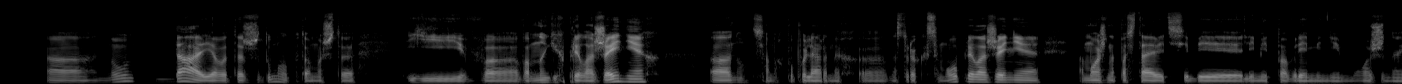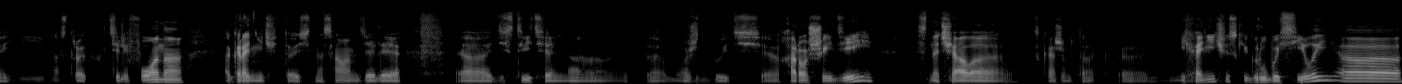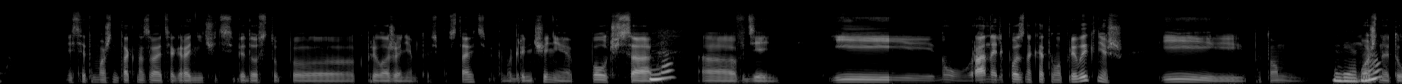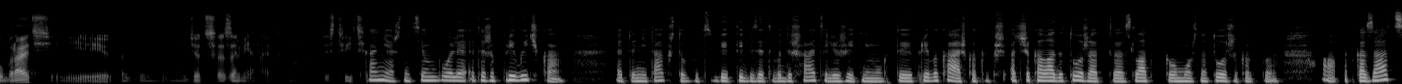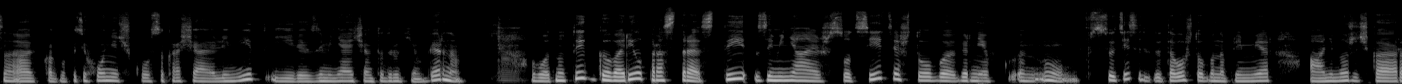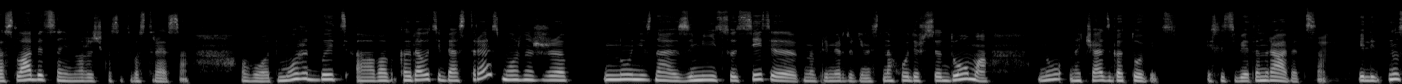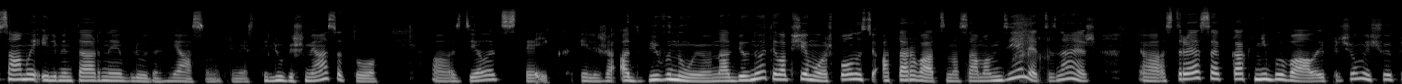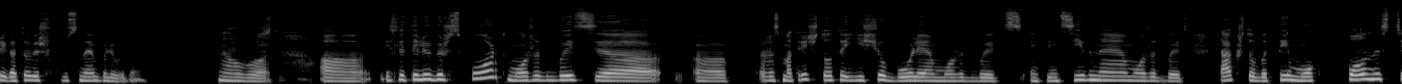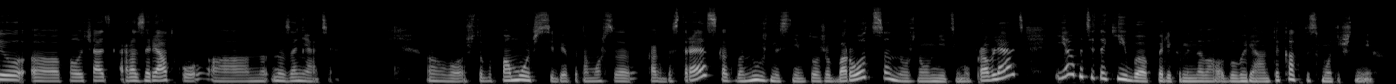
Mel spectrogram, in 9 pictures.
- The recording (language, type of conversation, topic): Russian, advice, Как мне справляться с частыми переключениями внимания и цифровыми отвлечениями?
- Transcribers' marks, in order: tapping; chuckle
